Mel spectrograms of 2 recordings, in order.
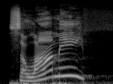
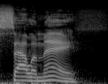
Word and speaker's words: Salome: You look and say, is that Salome? Salami? Well, I think Salome sounds the most feminine. So we'll go with Salome.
